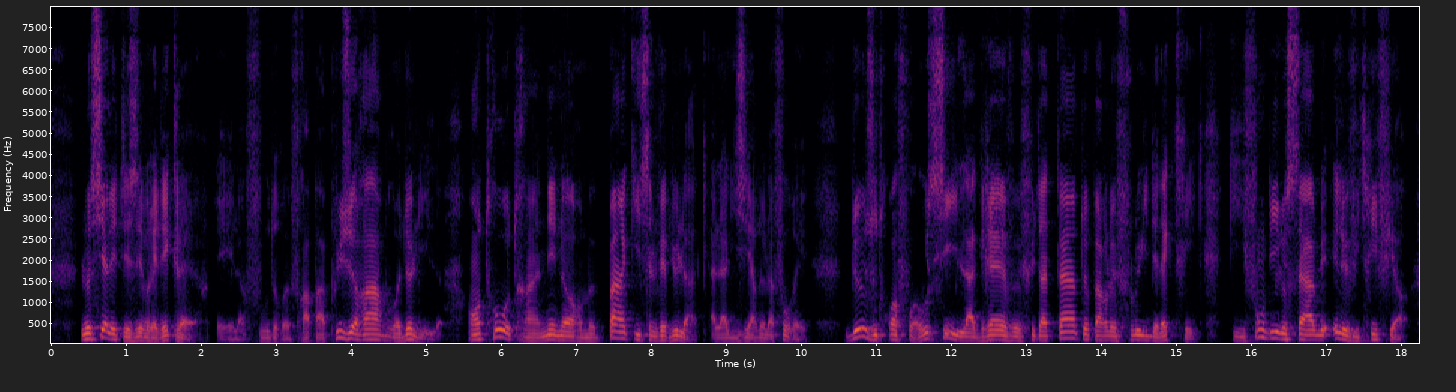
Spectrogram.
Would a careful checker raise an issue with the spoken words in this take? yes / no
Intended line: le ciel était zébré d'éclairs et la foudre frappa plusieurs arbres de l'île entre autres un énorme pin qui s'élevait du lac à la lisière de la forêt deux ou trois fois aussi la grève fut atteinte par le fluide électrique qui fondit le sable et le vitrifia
no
